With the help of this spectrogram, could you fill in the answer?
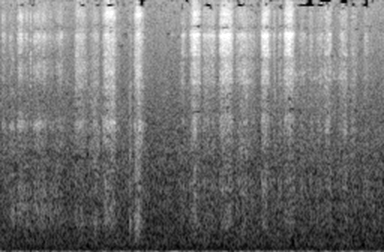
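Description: A wooden pencil scratches and shades a small cake-slice drawing on a paper sketchbook page resting on a wooden desk. The sound is a soft, continuous papery rasp with brighter bursts of strokes throughout.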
